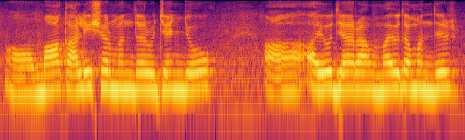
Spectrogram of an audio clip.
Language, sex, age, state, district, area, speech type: Sindhi, female, 60+, Maharashtra, Mumbai Suburban, rural, spontaneous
